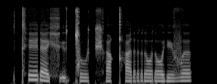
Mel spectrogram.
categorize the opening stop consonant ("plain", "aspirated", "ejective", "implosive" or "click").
aspirated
